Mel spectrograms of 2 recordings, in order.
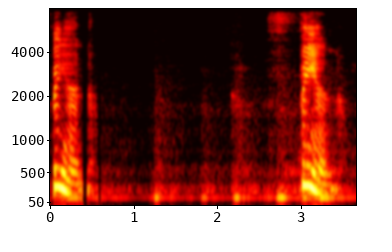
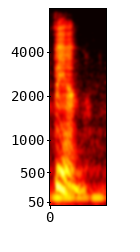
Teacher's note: It's not voiced, as in thin. Thin. This sound is spelled TH. TH, as in thin. My tongue is between my teeth. Thin. I used to tell my kids in my class that it was the rude one, because it makes you stick your tongue out.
